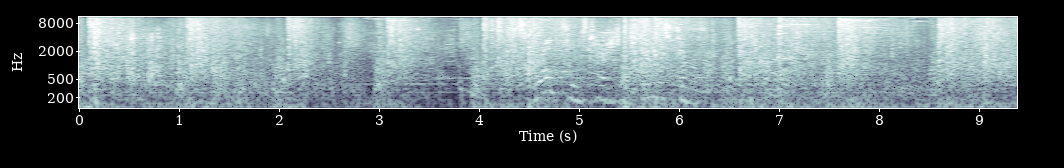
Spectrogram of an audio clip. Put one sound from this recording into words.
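Game spell effects and clashing blows crackle and thud in a fast fight.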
